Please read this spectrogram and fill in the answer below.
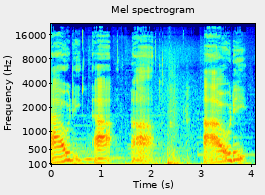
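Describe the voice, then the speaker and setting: A man puts on a croaky character voice over clear background noise. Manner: greeting, playful.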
